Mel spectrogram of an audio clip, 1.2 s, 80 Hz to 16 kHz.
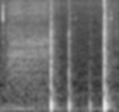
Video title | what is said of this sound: How to make easy peasy bread in a bag in just 8 minutes - Eat Happy Project | there's a little Hollow sounding noise that they make if you tap the bottom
